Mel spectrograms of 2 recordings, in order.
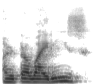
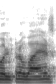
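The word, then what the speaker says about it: ultra vires: वो कह रहे जी अगर आपने कुछ भी कानून बनाया विच इज अल्ट्रा वायरीज और अल्ट्रा वायर्स, कई लोग कहते हैं, बट I prefer to pronounce it एज अल्ट्रा वायरीज, that is beyond the powers, it shall be void.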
